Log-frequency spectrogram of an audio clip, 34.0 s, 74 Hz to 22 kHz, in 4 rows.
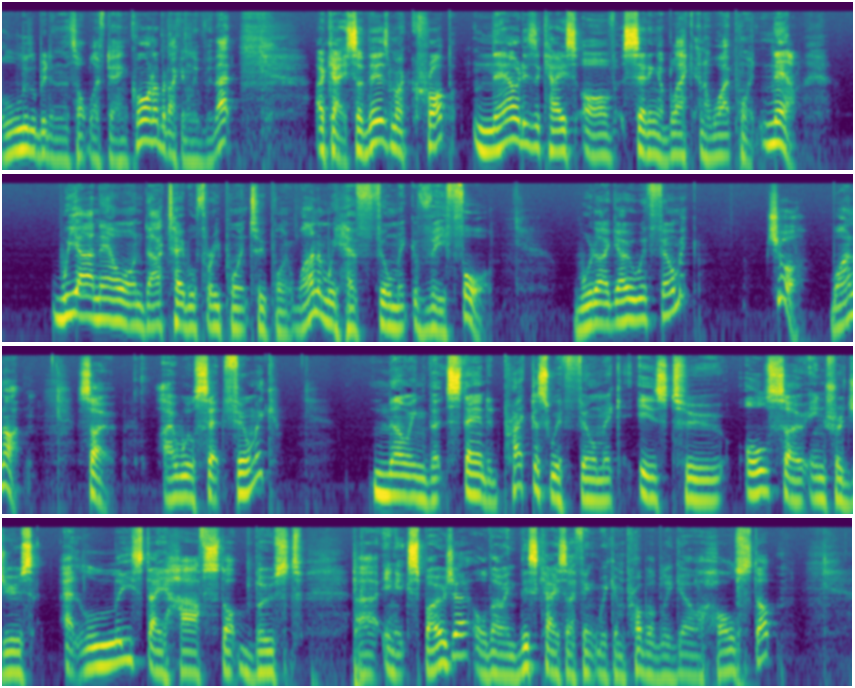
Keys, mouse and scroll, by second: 1.6 click, 2.0-6.4 middle drag, 18.3 click, 18.6-21.3 middle drag, 26.7 right click, 28.0 KP_0, 28.1 KP_Decimal, 28.3 KP_5, 29.1 KP_Enter, 31.8 right click, 32.5 KP_1, 32.9 KP_Enter.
